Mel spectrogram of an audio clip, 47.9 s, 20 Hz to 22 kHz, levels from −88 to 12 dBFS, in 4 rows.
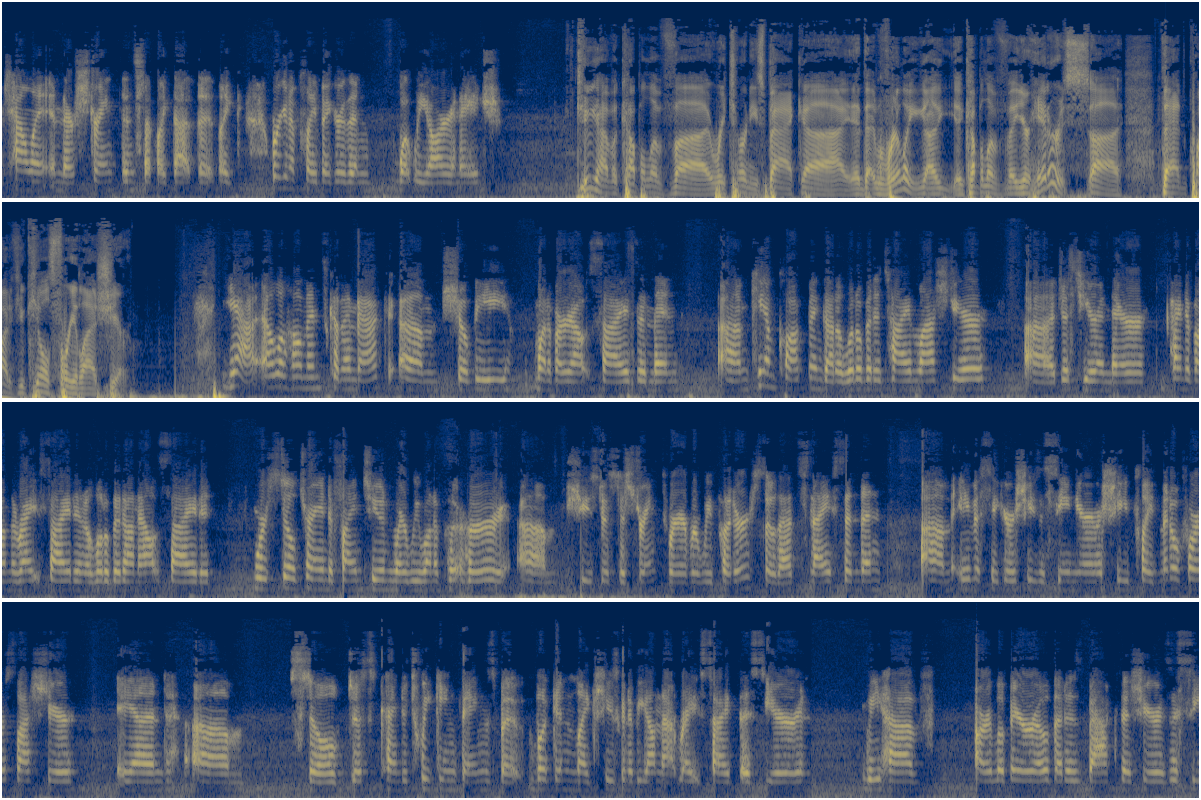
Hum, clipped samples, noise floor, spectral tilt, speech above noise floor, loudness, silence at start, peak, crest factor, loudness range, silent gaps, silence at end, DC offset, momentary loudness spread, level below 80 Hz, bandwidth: none; under 0.1%; -45 dBFS; -3.5 dB/octave; 26 dB; -19 LUFS; 0 s; 0 dBFS; 20 dB; 2 LU; none; 0 s; under 0.1%; 6 LU; -30 dBFS; 15.5 kHz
